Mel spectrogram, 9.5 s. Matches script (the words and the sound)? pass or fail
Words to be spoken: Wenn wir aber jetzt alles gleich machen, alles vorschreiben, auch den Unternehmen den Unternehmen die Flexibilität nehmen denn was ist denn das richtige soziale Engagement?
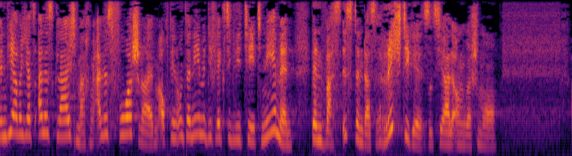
fail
